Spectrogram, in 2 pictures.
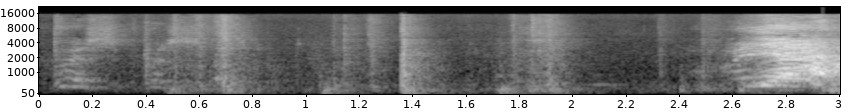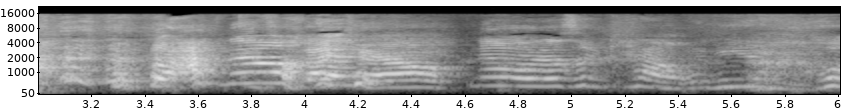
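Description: A few faint knocks and shuffles, then from about two and a half seconds in, two girls laughing loudly.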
